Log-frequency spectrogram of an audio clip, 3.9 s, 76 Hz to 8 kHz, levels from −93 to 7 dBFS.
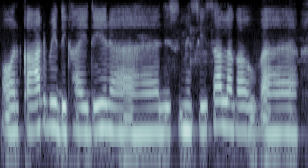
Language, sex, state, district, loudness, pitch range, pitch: Hindi, male, Jharkhand, Palamu, -20 LUFS, 205-220 Hz, 210 Hz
